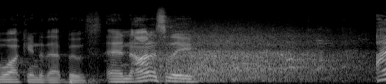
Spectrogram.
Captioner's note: audience laughs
